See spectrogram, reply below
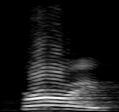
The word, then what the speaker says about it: Freud: I mean, how do you pronounce his name? Fraud? Freud? – Oh, Freud? – Freud, thank you.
